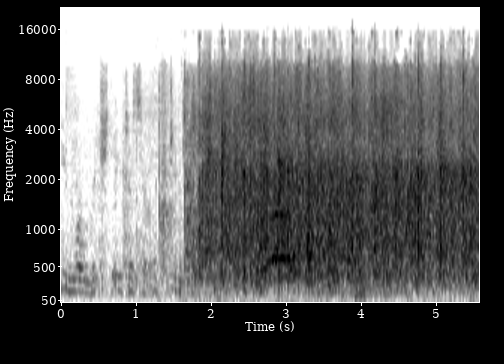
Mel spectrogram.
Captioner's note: applause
